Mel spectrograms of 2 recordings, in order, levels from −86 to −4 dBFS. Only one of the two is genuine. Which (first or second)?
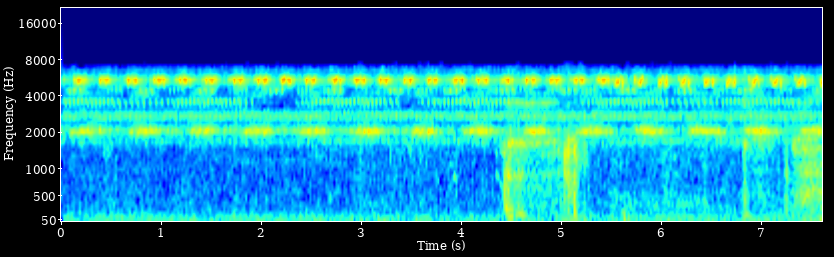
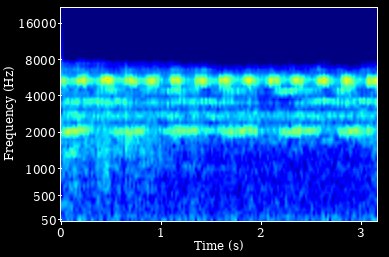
first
